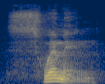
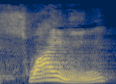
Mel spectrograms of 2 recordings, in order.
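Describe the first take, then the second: First: The first vowel is short, like in swim. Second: The first vowel is long, like in swine. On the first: The speaker calls it right. "we add an extra M. There you go" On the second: The speaker calls it wrong. "to avoid swiming, this would be swiming"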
